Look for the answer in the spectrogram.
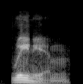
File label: "rhenium", British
